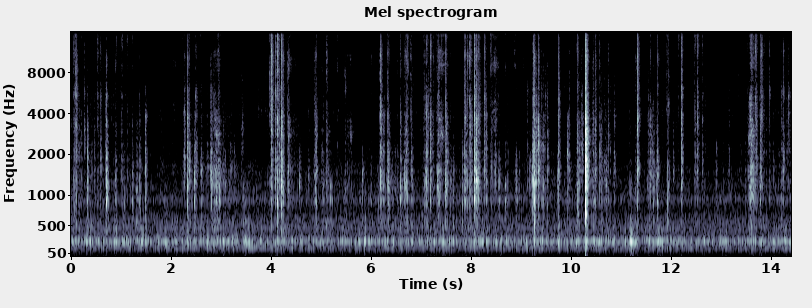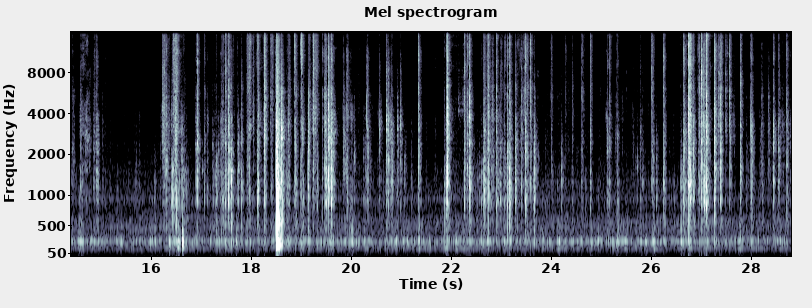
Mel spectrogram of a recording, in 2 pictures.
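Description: Scattered light clicks, ticks and scrapes of small tools, nuts and bolts on a plastic rear fender as the fender-mount nuts are tightened, with one sharper click about halfway through. A faint steady hum runs underneath.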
